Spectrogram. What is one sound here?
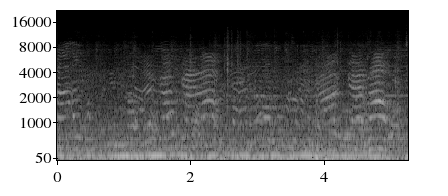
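A crowd of men and women chat quietly outdoors.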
